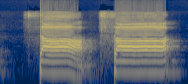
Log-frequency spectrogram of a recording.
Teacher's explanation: یہ جو سا ہے، سا بغیر سیٹی کے سب پڑھا جاتا ہے. سا، سا اس کا مخرج ہے زبان کا سرا اوپر والے دانتوں کے اندرونی کنارے سے لگے تو سا پڑھا جاتا ہے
